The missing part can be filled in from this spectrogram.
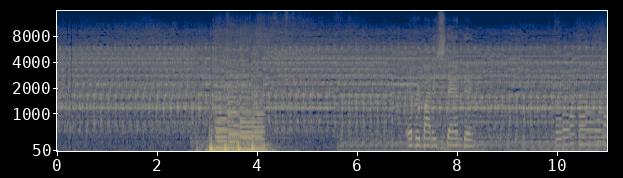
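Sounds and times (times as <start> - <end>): low organ chord stabs: 3.1 - 4.4, 10.0 - 11.0
organ playing gospel chords: 3.1 - 4.4, 10.0 - 11.0.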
